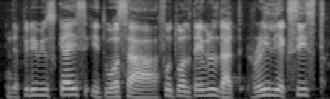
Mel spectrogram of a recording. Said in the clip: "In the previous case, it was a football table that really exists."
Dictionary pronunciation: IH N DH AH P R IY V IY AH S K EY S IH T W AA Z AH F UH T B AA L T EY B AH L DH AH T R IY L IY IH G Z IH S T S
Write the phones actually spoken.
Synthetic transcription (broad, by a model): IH N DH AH P R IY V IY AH S K EY S IH T W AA S AH F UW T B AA L T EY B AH L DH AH T R IY L IY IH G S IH S T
